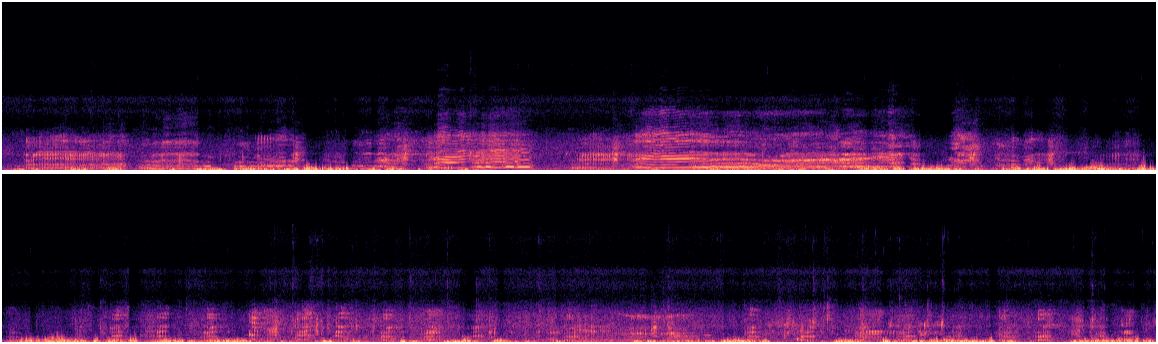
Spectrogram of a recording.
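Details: Huge wild pig in the mud, peeing; deep rough grunting throughout with a few higher wavering squeals in the first seconds, over constant low rumbling and splashing noise.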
